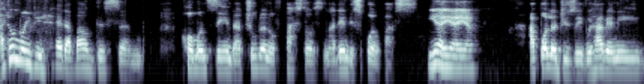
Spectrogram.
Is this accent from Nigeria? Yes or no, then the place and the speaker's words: yes; Nigeria; growing up in Africa, I'm sure, growing up in Nigeria, many parents would agree that this was what, this was the style of parenting they were, their parents had exhibited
